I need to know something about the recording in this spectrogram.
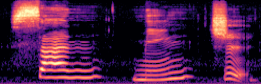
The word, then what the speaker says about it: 三明治: 三 with the first tone, 明 with the second tone, and 治 with the fourth tone. You might eat one 三明治 or more each week.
